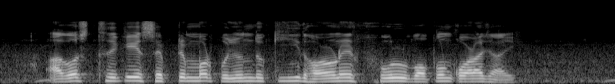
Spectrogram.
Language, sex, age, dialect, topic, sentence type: Bengali, male, 25-30, Northern/Varendri, agriculture, question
